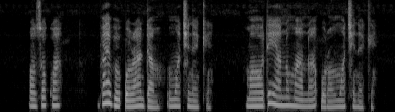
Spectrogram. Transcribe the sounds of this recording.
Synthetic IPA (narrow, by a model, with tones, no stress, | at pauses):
ɔ˨zɔ˦kʷa˦ | ba˦ɪ˦bʊ˨k͡pɔ˨ɾa˦da˨m̩˨ŋ̩˦ŋʷa˦t͡ʃi˦ne˦kʰe˨ | ma˨ɔ˨dɪ˦ja˦nʊ˦ma˨nʊ˨a˦k͡pɔ˨ɾɔ˨˦ŋʷa˦t͡ʃi˦ne˦kʰe˨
